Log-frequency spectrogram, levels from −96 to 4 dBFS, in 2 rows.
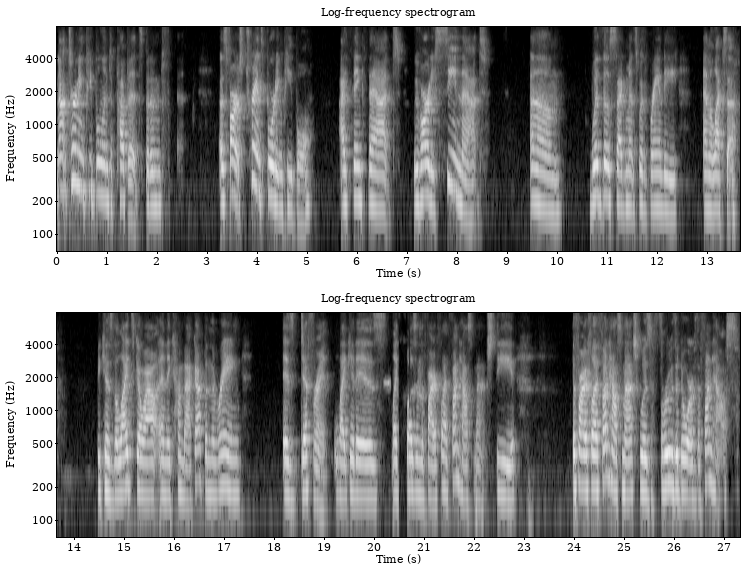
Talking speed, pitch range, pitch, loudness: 145 wpm, 170-200 Hz, 185 Hz, -18 LUFS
